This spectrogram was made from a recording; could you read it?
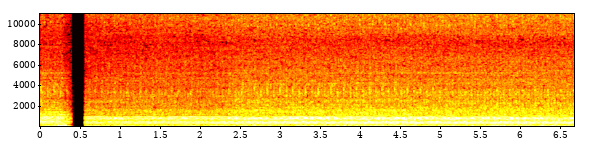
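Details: Honda CR-V first generation at idle: a constant mid-pitched hum with a thin whine riding over it, unchanging and heard in the engine bay and cabin. Attributed to incorrect distributor timing.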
